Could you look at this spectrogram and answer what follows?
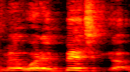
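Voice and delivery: high, quick puzzled ask; sudden wondering call; asking a friend where the woman went; puzzled question. Retold or imitated.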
